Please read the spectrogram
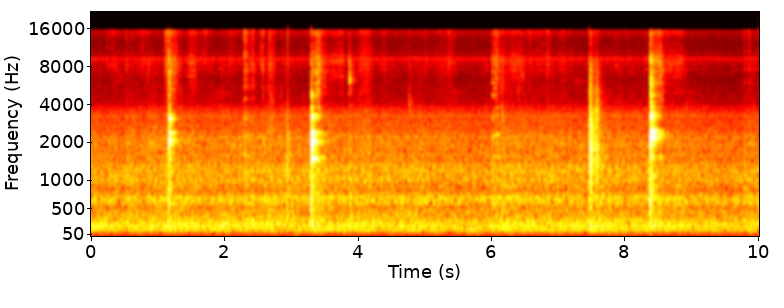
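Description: A steel spoon clinks four times against a metal vessel, each a sharp clink with a brief ring, while hot ghee is spooned onto flour. A faint steady hiss lies underneath.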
